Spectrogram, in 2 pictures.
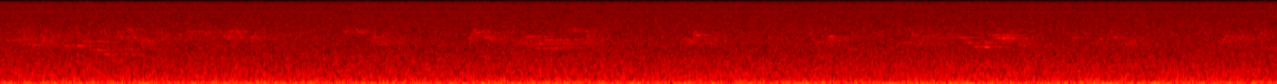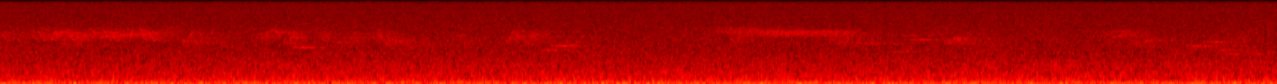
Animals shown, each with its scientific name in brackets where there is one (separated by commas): Wood Thrush (Hylocichla mustelina), Pine Warbler (Setophaga pinus), Hermit Thrush (Catharus guttatus), Red-eyed Vireo (Vireo olivaceus), Ovenbird (Seiurus aurocapilla)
